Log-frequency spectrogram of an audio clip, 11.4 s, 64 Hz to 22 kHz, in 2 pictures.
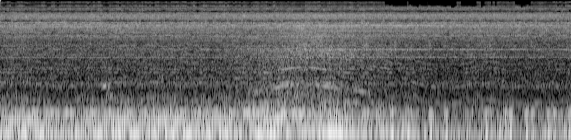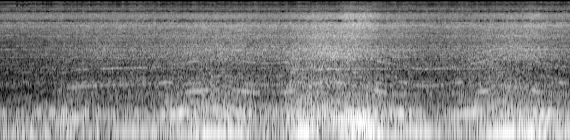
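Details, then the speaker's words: Mercedes W124 E420 M119 V8: deep note rising and falling with throttle but lumpy and uneven, worse than before; ASR light on, owner blames moisture in throttle body needing rebuild. "that does not sound promising sounds worse to be honest"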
